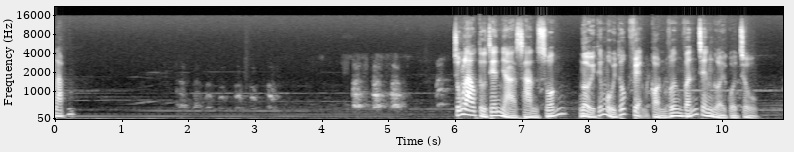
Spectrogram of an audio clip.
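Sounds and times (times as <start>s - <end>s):
speech: 0.0s - 0.4s, 6.0s - 10.6s
low steady hum: 0.0s - 10.9s
H'mong bobtail dogs barking excitedly by a stilt house: 1.7s - 6.0s, 8.6s - 10.9s.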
